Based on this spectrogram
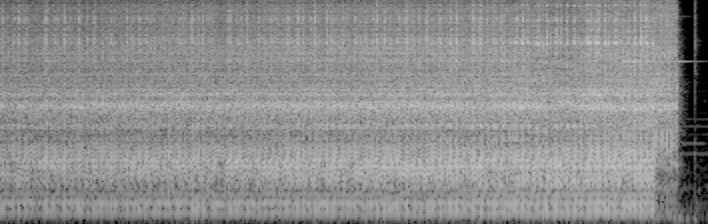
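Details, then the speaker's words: FTX Bugsta nitro RC truggy revving: a high buzzing engine note climbs lazily and never reaches full throttle, blamed on weak throttle servos on inadequate batteries; the linkage also bends under braking. "Could you hear it when I was revving it up? Could you hear how lazy it was? That's because of them servos."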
